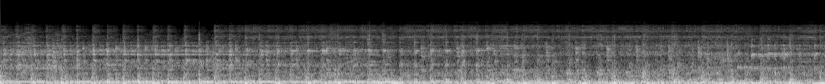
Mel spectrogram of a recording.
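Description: Loud live band playing a steady distorted drone, a dense wall of amplified noise over a constant low hum, with no drum beat in it.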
